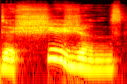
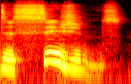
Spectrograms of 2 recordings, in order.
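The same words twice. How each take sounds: First: The middle consonant is a sh sound. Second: The middle consonant is an s sound. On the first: The speaker calls it wrong. "she adds a, a, a sh sound" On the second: The speaker calls it right. "when it should be an s sound"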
